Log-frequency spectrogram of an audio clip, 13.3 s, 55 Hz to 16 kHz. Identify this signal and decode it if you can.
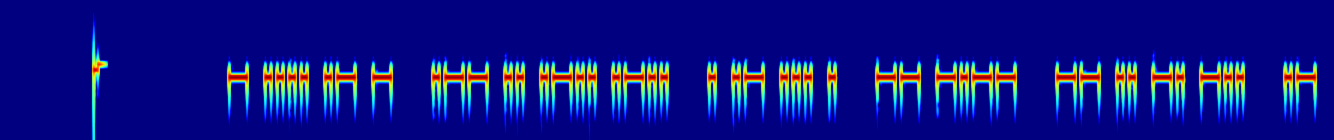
Morse code, heard as a keyed tone, about 20 wpm, 700 Hz. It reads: THAT WILL EASE MY MIND A
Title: Sentences from Top 1000 Words - Review Part 1 - 20wpm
